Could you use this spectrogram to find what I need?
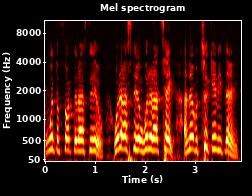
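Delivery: retold defensive outburst; indignant denial. Acted denial of stealing.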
